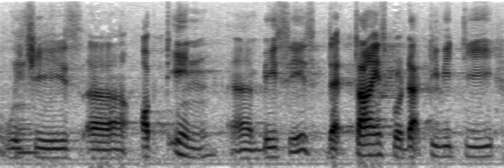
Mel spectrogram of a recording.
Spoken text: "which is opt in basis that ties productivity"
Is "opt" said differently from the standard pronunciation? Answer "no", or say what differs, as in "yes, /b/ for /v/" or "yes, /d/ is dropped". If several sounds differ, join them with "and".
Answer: no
